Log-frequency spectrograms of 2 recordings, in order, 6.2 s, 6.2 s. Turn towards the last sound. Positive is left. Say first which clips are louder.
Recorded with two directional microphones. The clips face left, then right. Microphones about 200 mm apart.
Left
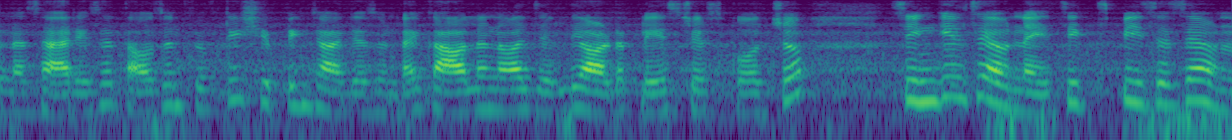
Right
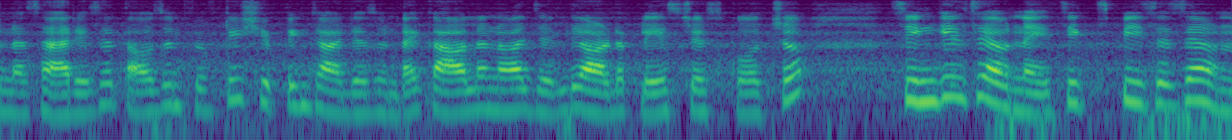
# right 3 dB
turn(degrees=-25)  # may be behind; listen again after turning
